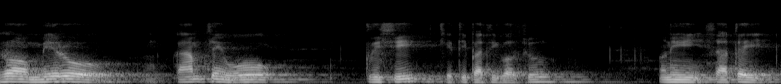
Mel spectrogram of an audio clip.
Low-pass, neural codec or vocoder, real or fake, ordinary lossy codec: 7.2 kHz; autoencoder, 48 kHz, 128 numbers a frame, DAC-VAE, trained on Japanese speech; fake; Opus, 64 kbps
